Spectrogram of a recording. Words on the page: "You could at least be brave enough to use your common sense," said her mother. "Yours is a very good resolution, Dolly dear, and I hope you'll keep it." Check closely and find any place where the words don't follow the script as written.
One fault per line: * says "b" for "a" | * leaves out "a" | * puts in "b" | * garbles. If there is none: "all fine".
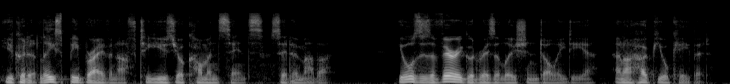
all fine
